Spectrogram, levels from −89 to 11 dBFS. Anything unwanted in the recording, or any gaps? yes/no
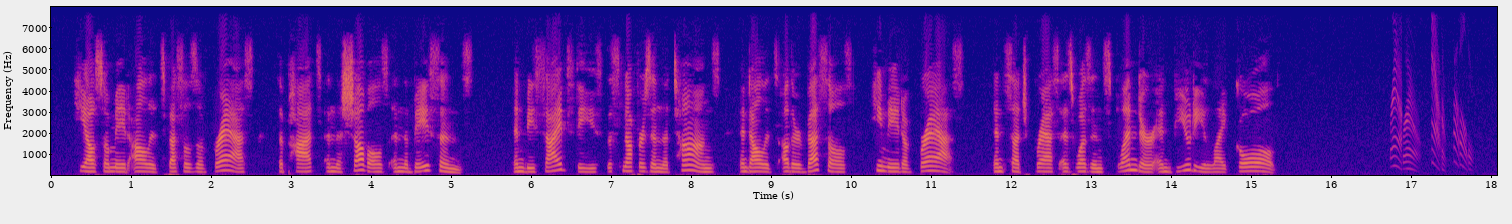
yes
